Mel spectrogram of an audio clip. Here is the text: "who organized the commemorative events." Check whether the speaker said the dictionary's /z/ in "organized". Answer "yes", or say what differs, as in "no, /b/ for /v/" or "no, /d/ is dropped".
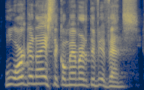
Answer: no, /s/ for /z/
